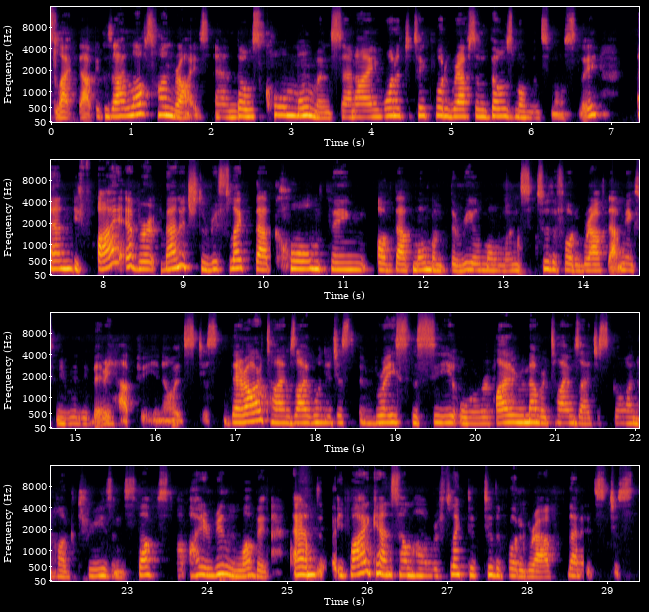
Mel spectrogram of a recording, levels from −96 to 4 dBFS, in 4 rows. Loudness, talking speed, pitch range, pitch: -21 LUFS, 180 wpm, 200-245 Hz, 220 Hz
